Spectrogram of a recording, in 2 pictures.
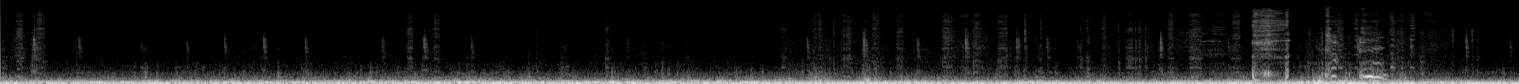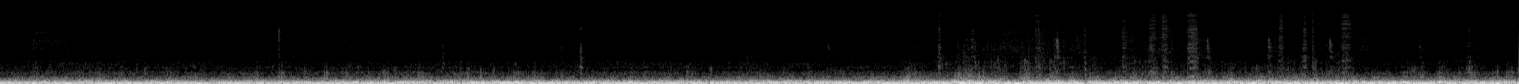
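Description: A car driving slowly on a rough village road, heard from inside: a steady low rumble of engine and tyres, with small knocks from the uneven surface and one brief sharper sound about halfway through.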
